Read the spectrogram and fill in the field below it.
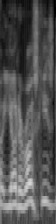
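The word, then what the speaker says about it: Jodorowsky: Josh Miller co-hosts a podcast with Steven Scarlatta, who is the producer of a documentary called Duratsky's Dune. I probably mispronounced that. – I know Yodorovsky's Dune.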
